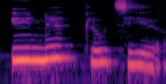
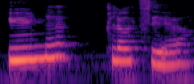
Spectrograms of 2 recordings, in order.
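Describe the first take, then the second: First: Very slow Une clôture; slow French model. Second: Very slow, Une a little louder; slow French repeat. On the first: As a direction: spell out each sound slowly. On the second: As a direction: model it slowly once more. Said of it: "Féminin". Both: Shown as a demonstration.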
